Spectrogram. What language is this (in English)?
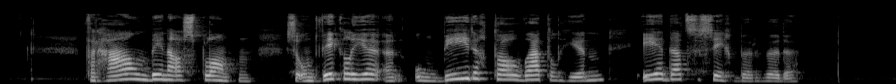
Western Frisian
